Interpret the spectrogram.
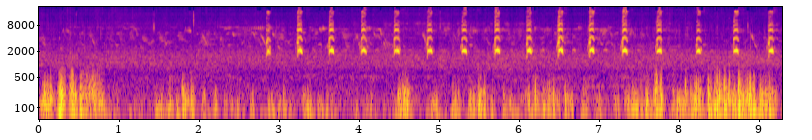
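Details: Blacksmith lapwing, spotted on a walk, giving sharp clinking notes repeated steadily about twice or three times a second for several seconds, over loud crunching footsteps and rustling.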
